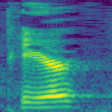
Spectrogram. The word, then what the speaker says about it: Pierre: It looks like Pierre Shale. Don't pronounce it that way. It's pronounced Pierre.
